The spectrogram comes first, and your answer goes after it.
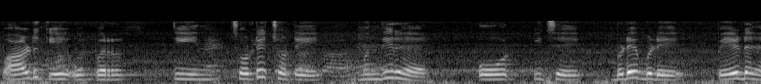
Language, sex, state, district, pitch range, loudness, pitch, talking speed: Hindi, male, Haryana, Charkhi Dadri, 220-275 Hz, -20 LUFS, 235 Hz, 110 wpm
